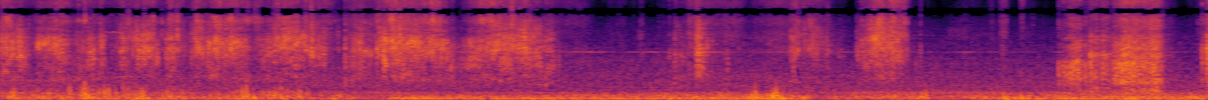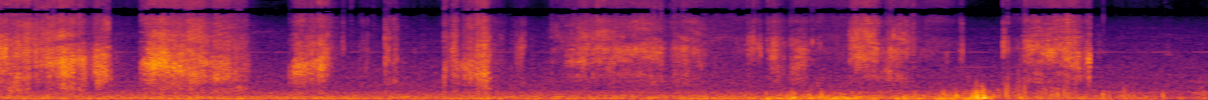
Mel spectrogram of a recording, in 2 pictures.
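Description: A trowel scrapes and rasps over a rough wet surface in repeated strokes.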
